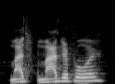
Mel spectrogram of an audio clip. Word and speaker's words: Madripoor: Madripoor?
